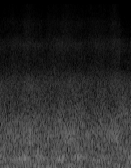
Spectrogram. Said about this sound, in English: because we are by the Colorado River, and I couldn't get too far away from the highway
